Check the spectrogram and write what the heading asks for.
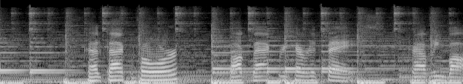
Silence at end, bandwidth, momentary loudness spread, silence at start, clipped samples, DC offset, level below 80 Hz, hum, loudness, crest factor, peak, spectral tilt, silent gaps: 0 s; 16.5 kHz; 6 LU; 0 s; under 0.1%; under 0.1%; -18 dBFS; none; -13 LUFS; 12 dB; 0 dBFS; -5.5 dB/octave; none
